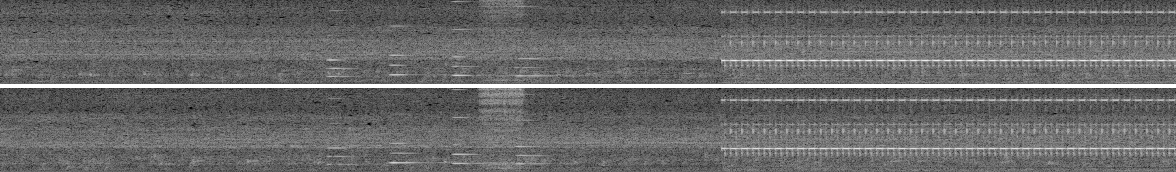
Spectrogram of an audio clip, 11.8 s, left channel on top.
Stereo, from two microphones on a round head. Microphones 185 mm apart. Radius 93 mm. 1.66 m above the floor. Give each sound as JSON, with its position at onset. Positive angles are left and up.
{"t": 3.2, "sound": "a ringtone", "side_deg": 35, "distance_m": 3.5}
{"t": 4.8, "sound": "a hiss", "side_deg": -30, "distance_m": 1.1}
{"t": 7.2, "sound": "an alarm clock", "side_deg": 5, "distance_m": 0.8}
